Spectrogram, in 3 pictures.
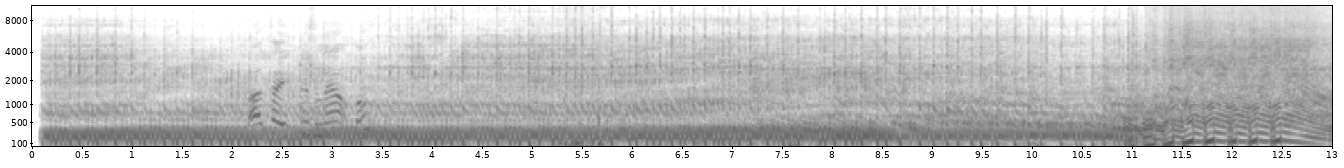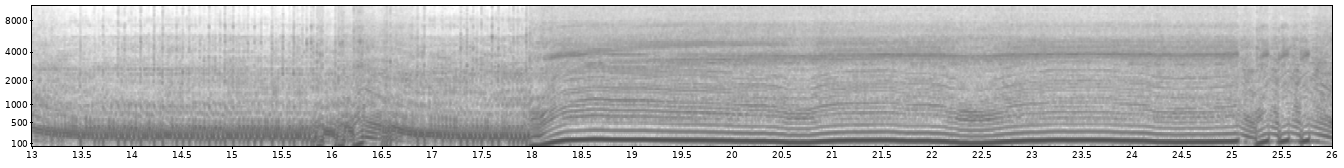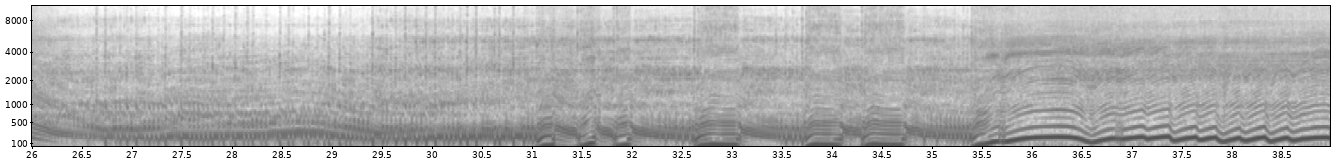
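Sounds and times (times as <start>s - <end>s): chainsaw cutting tree trunk: 0.0s - 38.9s.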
